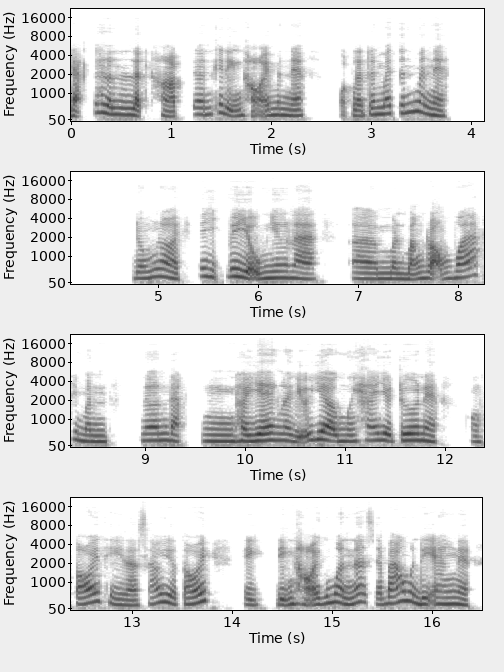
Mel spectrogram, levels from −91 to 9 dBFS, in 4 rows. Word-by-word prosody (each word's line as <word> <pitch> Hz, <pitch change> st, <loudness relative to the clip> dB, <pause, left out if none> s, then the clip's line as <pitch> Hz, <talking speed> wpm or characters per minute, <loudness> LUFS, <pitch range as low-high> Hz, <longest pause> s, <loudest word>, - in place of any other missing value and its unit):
đặt -, -, +1 dB
cái 305 Hz, 0 st, -2 dB
linh 240 Hz, -3 st, +2 dB
lịch 195 Hz, -, +3 dB
họp 175 Hz, -3 st, -3 dB
trên 240 Hz, 0 st, -3 dB
cái 300 Hz, 0 st, -4 dB
điện 200 Hz, -2 st, -1 dB
thoại 190 Hz, 0 st, -3 dB
mình 220 Hz, -1 st, +1 dB
nè, 200 Hz, +1 st, 0 dB, 0.4 s
hoặc -, -, -15 dB
là 190 Hz, -1 st, 0 dB
trên 240 Hz, +4 st, -1 dB
máy 265 Hz, +1 st, 0 dB
tính 305 Hz, +5 st, -3 dB
mình 280 Hz, -9 st, 0 dB
nè 200 Hz, -3 st, +1 dB, 1.0 s
đúng 215 Hz, +5 st, -2 dB
rồi, 245 Hz, -7 st, +1 dB, 0.2 s
ví 280 Hz, -3 st, -3 dB
ví 275 Hz, -1 st, +2 dB
dụ -, -, +4 dB
như 225 Hz, +3 st, +2 dB
là, 195 Hz, -4 st, 0 dB, 0.3 s
ờ, 200 Hz, -1 st, -1 dB
mình 195 Hz, -1 st, -1 dB
bận 185 Hz, +3 st, -1 dB
rộn 210 Hz, +1 st, 0 dB
quá 260 Hz, +7 st, 0 dB
thì 275 Hz, -3 st, -6 dB
mình 205 Hz, -2 st, +1 dB, 0.3 s
nên 240 Hz, +1 st, +1 dB
đặt, 215 Hz, -4 st, -2 dB, 0.2 s
ừm, 210 Hz, -1 st, +1 dB
thời 215 Hz, 0 st, +3 dB
gian 240 Hz, +1 st, +6 dB
là 235 Hz, -, 0 dB
giữa 195 Hz, -3 st, +1 dB
giờ, 255 Hz, -3 st, +6 dB
12:00 240 Hz, +3 st, 0 dB
trưa 240 Hz, +1 st, +5 dB
nè, 225 Hz, -4 st, +2 dB, 0.3 s
còn 200 Hz, -1 st, -9 dB
tối 245 Hz, +10 st, +1 dB
thì 205 Hz, -7 st, -3 dB
là 180 Hz, 0 st, -1 dB
6:00 255 Hz, +6 st, -2 dB
tối 235 Hz, +9 st, +3 dB, 0.4 s
thì 190 Hz, -2 st, -4 dB, 0.2 s
điện 195 Hz, +2 st, +1 dB
thoại 200 Hz, -, +1 dB
của 250 Hz, -, +1 dB
mình 260 Hz, -7 st, +2 dB
nó 285 Hz, +4 st, 0 dB
sẽ 205 Hz, -7 st, -8 dB
báo 245 Hz, +9 st, +1 dB
mình 300 Hz, -7 st, +1 dB
đi 215 Hz, 0 st, +3 dB
ăn 225 Hz, -1 st, 0 dB
nè. 195 Hz, -3 st, +1 dB
225 Hz, 220 wpm, -23 LUFS, 205-245 Hz, 1.0 s, gian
